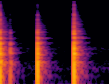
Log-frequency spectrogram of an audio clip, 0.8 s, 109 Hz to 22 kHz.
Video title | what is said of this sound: 😮 Tested 30+ Foam Paddles: Most Underrated Paddle 2025 Review🐊 GatorStrike Armor? 👀 -🚨 Luzz Inferno🔥 | you get this really like intense hollow thump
